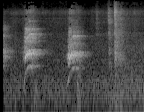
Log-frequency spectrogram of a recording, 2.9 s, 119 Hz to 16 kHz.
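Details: Seven-week-old Poodle puppies romping with their mother in the early morning at 4 a.m.: two short, high yipping barks about a second apart, each bending up then down, followed by a faint scuffle in a quiet room.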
